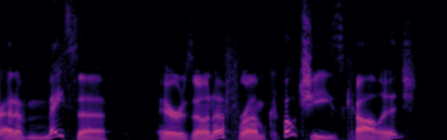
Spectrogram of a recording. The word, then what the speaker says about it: Cochise: of Mesa, Arizona from Cochise College. That might be pronounced Coach Scheisse, but I'm going to go with Cochise just because that's more fun to say.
